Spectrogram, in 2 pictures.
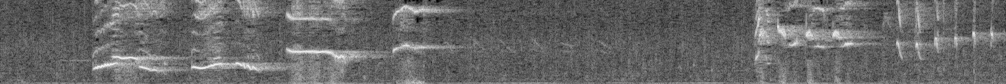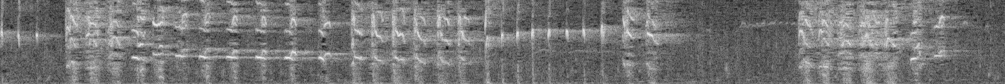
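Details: Orange-headed thrush singing, recorded as a lure to make the species sing: opens with a few loud slurred whistles, then long stretches of fast, dense chattering and buzzy warbling at high pitch, ending with another rapid burst.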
